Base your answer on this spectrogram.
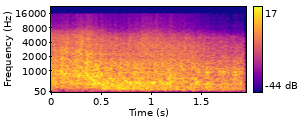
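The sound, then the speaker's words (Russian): Heavy, large raindrops drum on a roof in a dense, unbroken wash of hiss and patter, steady and loud throughout. “По крыше барабанили тяжелые крупные капли. Сначала редко, потом все чаще, наконец, с каким-то воющим гулом.”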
